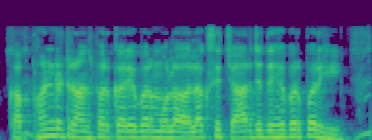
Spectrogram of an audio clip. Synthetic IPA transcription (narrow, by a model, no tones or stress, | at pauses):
kapʰɐ̃ɳɖʈɾãːnspʰəɾkɐɾebɐɾmoːlaɐləɡset͡ʃaːɾd͡ʒd̪eɦbəɾpɐɾɦiː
